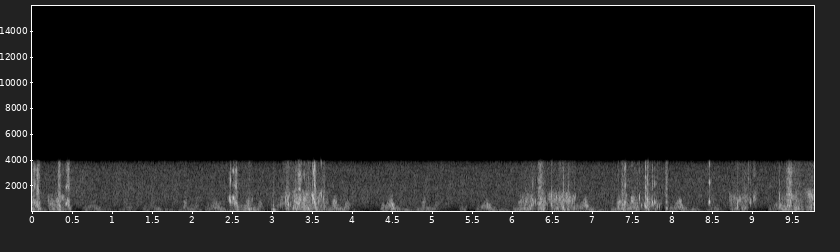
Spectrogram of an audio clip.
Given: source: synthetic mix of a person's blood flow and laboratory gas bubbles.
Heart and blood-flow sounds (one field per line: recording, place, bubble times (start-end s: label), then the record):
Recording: Doppler ultrasound of blood flow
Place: precordium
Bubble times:
0.00-0.15 s: bubbles
0.19-0.50 s: bubbles
2.44-2.77 s: bubbles
2.98-3.72 s: bubbles
6.09-6.81 s: bubbles
7.30-7.88 s: bubbles
7.91-7.96 s: bubbles
8.43-8.51 s: bubbles
8.71-9.08 s: bubbles
9.32-9.78 s: bubbles
From the record:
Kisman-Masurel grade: 333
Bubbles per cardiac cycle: rolling drumbeat, 9 or more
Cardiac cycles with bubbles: 50 to 99%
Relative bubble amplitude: loud (0.450 to 0.775)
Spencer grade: 3 (all of the cardiac periods contain showers or single bubble signals, but not dominating or overriding the cardiac motion signals)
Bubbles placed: anywhere in the cardiac cycle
